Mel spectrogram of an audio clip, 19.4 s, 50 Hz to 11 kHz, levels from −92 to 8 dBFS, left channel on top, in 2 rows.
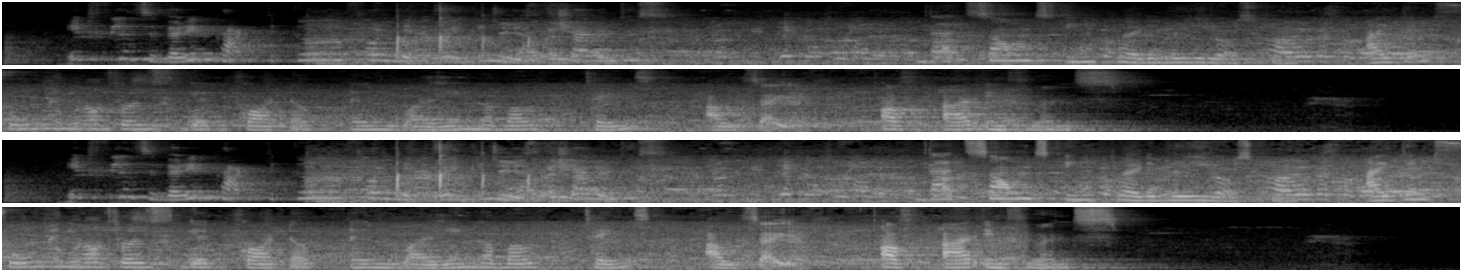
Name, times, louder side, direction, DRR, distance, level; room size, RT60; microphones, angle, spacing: voice 1, 0.4-1.6 1.9-4.6 12.6-12.7 18.4-18.6, right 1 dB, 10° right, 3 dB, 1.1 m, -37 dB
sound 1, 2.0-16.6, right 4 dB, 35° right, 0.4 m, -35 dB
voice 2, 6.1-13.3 13.6-15.1 15.6-17.2, right 4 dB, 85° right, 11 dB, 0.7 m, -29 dB
21.0 x 15.0 x 2.7 m, 1.4 s
head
